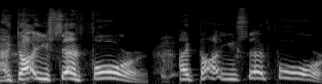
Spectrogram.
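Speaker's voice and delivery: very high, very loud, shrill screaming. Re-enacting your past self yelling at him: retelling screaming at him. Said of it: "And then I'm screaming at him".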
